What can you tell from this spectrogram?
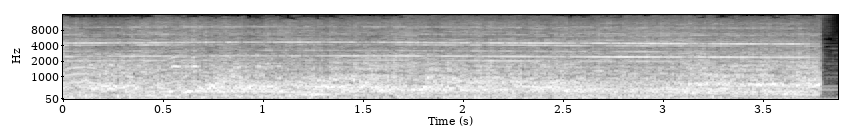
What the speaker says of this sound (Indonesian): Yang kedua, pencemaran suara pada pesawat.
